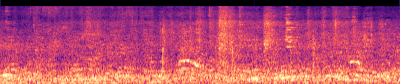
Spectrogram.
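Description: Background chatter of a crowd of men at a livestock market, with a couple of short chirp-like calls and a few faint clicks about halfway through.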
